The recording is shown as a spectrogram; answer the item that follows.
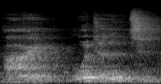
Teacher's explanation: the T at the end disappears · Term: Elision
